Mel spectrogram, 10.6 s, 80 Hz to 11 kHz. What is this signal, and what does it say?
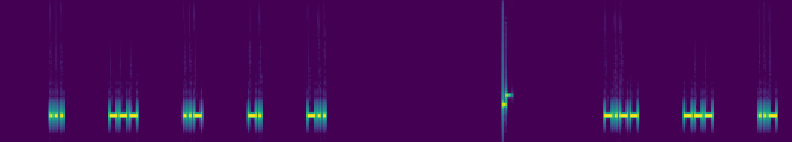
Morse code, heard as a keyed tone, about 36 wpm, spaced as for 12 wpm, 700 Hz. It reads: SOUND YOU
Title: 6x Character Spacing - Top 100 Words - 35wpm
